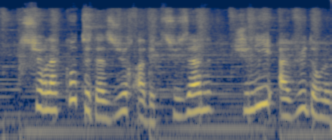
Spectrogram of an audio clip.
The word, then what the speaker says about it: Suzanne: Les deux N se prononcent N. Donc N et E, ne. Donc ce mot va se lire su, za, ne. Suzanne, Suzanne.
